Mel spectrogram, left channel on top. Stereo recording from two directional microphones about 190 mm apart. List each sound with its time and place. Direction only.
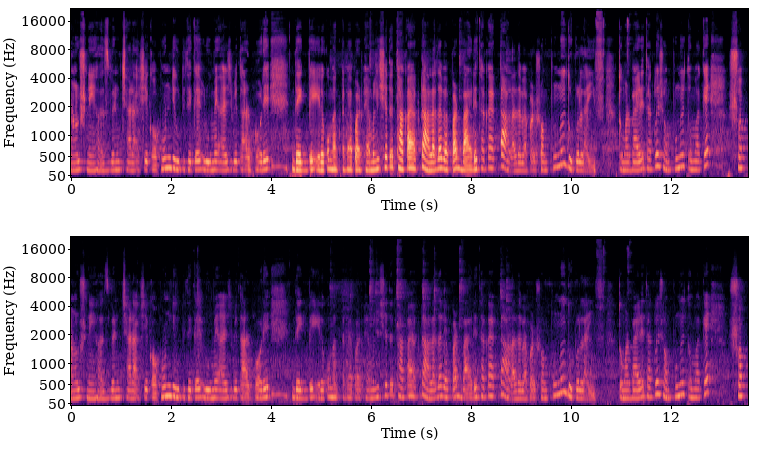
0.0 s speech: 45° left (ahead or behind)
1.5 s speech: 40° left (ahead or behind)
